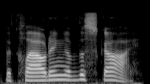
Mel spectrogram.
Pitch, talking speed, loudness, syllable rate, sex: 190 Hz, 200 wpm, -17 LUFS, 4.7 syllables/s, female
